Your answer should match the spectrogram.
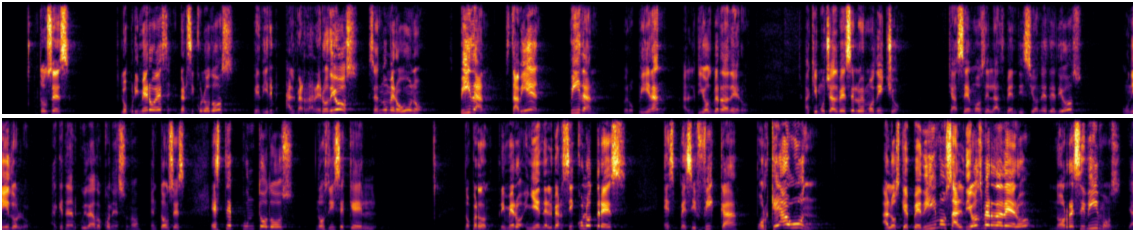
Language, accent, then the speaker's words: Spanish; South Korea; Spanish is a second language; now in Mexico; Aquí en México es fácil, ¿no?, relacionarlo rápido con la iglesia tradicional. Pues en mi país también, en Corea, pues están budas por todos lados.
